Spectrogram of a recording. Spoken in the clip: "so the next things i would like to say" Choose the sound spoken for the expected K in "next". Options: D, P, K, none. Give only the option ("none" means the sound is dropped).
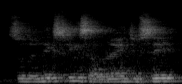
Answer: K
